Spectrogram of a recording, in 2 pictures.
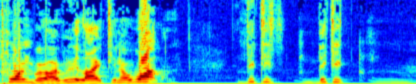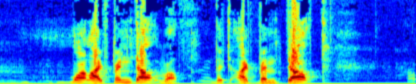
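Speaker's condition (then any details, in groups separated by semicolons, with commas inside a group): Profound deafness since birth; congenital, total deafness; speaks orally as guest on radio show; learned speech via daily school speech therapy, mother's home drills feeling throat vibrations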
